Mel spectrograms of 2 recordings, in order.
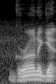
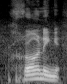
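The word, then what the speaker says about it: Groningen: Alabama what's up man greetings from Belgium Holland grown again I'm sorry groaning groaning Paul David's was helping me out with my pronunciations last week so in Dutch the G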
